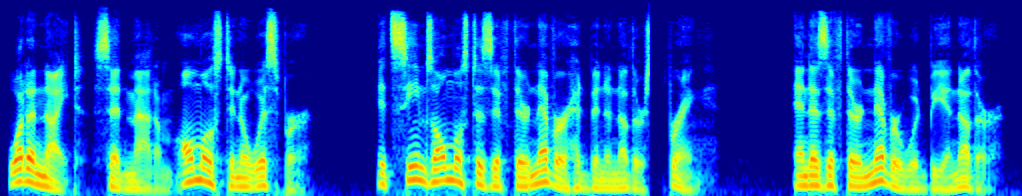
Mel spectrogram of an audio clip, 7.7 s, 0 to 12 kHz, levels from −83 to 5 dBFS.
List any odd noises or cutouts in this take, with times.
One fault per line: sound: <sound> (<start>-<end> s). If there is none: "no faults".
sound: dropout (4.9-5.0 s)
